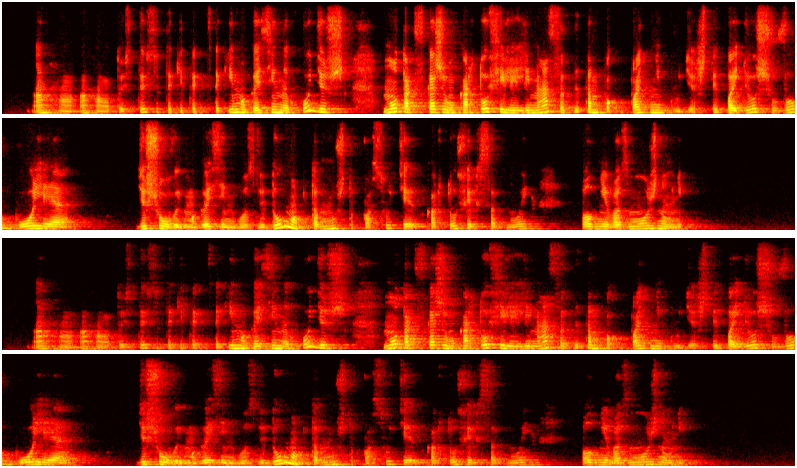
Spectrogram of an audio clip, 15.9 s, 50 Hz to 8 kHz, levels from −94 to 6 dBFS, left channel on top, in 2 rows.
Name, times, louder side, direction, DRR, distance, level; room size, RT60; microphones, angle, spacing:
voice 1, 0.3-8.6 9.3-13.2 13.7-14.7, left 4 dB, 85° left, 10 dB, 0.6 m, -25 dB
5.2 x 4.9 x 6.3 m, 0.65 s
head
